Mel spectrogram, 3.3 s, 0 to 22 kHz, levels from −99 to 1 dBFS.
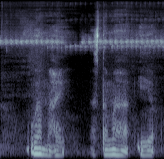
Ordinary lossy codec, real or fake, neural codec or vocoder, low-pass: none; fake; vocoder, 44.1 kHz, 128 mel bands every 512 samples, BigVGAN v2; none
